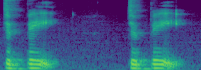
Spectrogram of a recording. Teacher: i'm holding the t at the end of this word the air is coming up into my throat stopping here in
